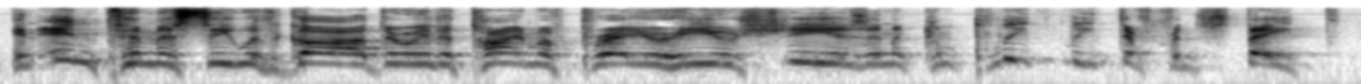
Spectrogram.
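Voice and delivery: loud, high fervent sermon voice; impassioned preaching. Acted. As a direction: preach with burning longing.

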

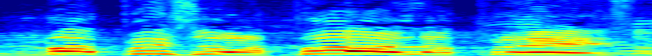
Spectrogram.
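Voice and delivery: loud, insistent objection; protesting shout. Real, not acted. Player keeps disputing the call, shouting in protest.

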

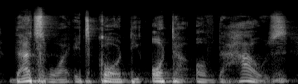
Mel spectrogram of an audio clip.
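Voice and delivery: usual speaking voice

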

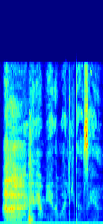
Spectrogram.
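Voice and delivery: breathless scared whisper. Real, not acted. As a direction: whisper it, still spooked.

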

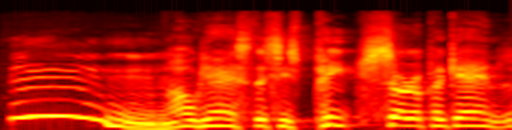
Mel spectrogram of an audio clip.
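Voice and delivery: high, long mmm of delight; gleeful relish. Acted. Boy finding peach syrup again, gleeful. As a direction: savour the lucky find.

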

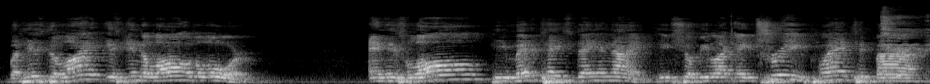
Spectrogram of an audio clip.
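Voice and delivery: loud, slow, ringing scripture read; preached scripture reading. Acted. Pastor reading Psalm one to the congregation, loud and proclaiming. Reads Psalm aloud in full force.

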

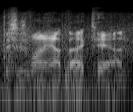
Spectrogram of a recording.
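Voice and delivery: ordinary talk, nothing marked

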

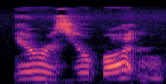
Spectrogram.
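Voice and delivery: a lightly voiced happy cry; excited cry. A narrator's reading. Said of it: "cried Frog".

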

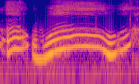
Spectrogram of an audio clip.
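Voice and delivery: high startled cry as he falls; falling yelp. Acted. Falling hero cries out in high alarm. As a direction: yelp while tumbling from the sky.

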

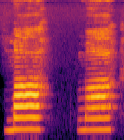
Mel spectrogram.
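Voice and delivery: MA held high and perfectly level; straight-across high monotone on MA; first tone. Shown as a demonstration. Teacher showing learners the even first tone, level and high. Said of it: "straight across, like a monotone, very even".

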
